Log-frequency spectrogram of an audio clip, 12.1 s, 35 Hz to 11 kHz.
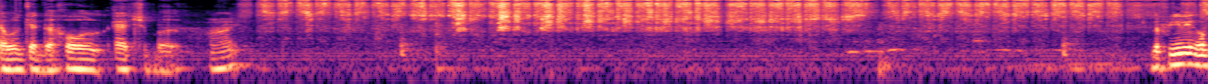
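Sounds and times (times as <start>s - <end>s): knife scraping on whetstone: 2.4s - 12.0s.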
